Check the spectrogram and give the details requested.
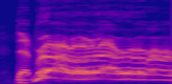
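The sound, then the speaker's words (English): A single voice imitates a neighbor who mumble-yells at passersby from behind his curtains: a loud, sustained, wordless groaning yell, a gruff mumbled bellow, starting abruptly and holding steady for nearly two seconds. “He just mumble yells at anybody that walks by, and you can't see him because he's hidden behind his curtains.”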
